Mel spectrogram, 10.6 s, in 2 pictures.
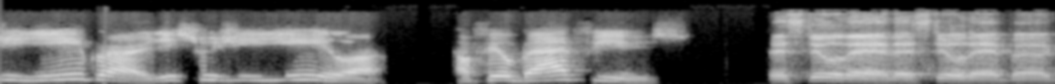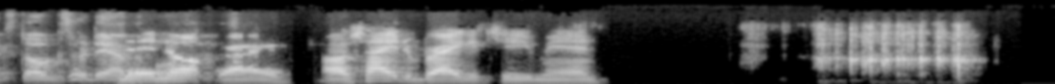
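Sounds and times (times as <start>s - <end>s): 
speech: 0.0s - 8.4s
person chewing near microphone: 9.0s - 10.4s.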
